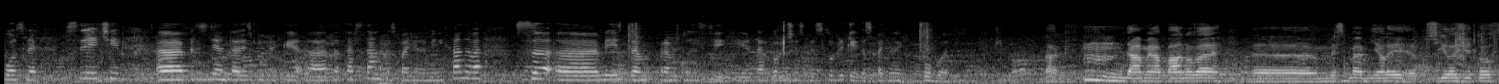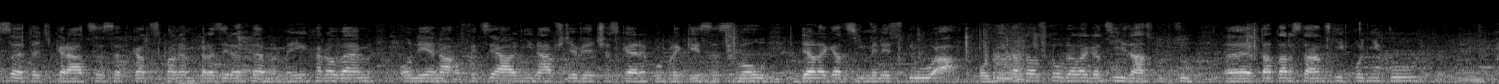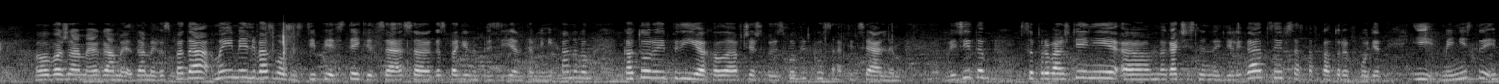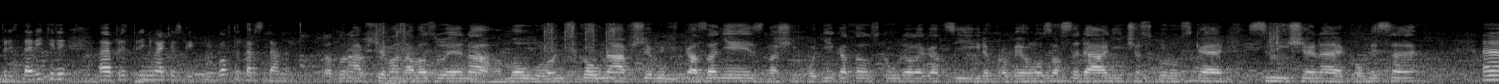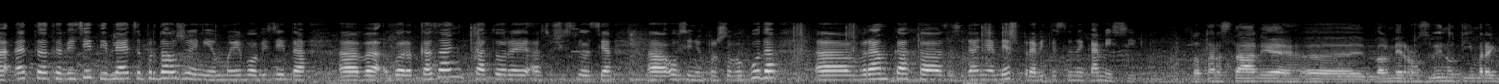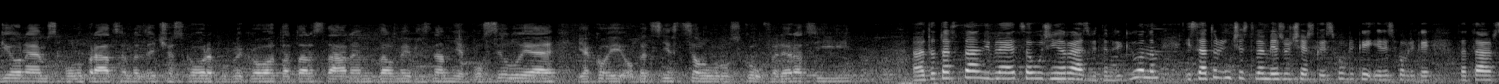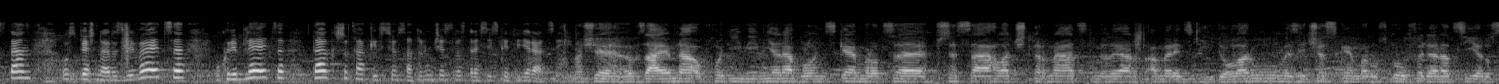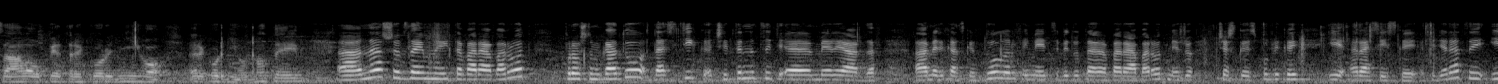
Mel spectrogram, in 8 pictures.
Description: Аудиорепортаж
Открытие Чешско-Татарстанского бизнес-форума с участием Министра промышленности и торговли Чешской Республики М. Куба и Президента Республики Татарстан Р.Н. Минниханова.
